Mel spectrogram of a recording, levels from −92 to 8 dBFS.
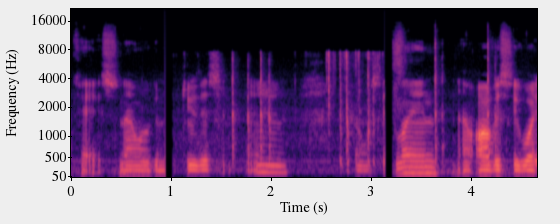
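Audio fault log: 0.93–3.21 s, input switched to a poorer device: the sound drops out for 80 ms at the switch, then loses everything above 7.6 kHz and turns duller, with a new background noise about 40 dB beneath the signal and little change in loudness. At 3.21 s the fuller band returns. This likely comes from the recording input changing to a different microphone or a headset's call profile, whose narrower bandwidth and own noise floor replace the original device's character.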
